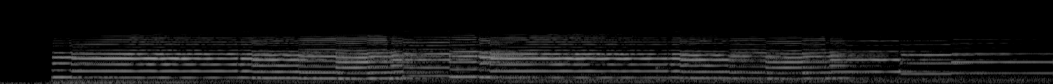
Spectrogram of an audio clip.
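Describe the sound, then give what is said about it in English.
A reedy oboe plays the slow duck theme from Peter and the Wolf, a loud, continuous melody of held, nasal notes that step gently up and down in a middle register, with no voices. “The duck by an oboe.”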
